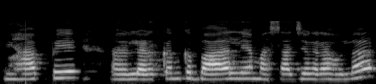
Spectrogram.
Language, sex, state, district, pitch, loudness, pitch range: Bhojpuri, female, Uttar Pradesh, Varanasi, 250 Hz, -20 LUFS, 240-270 Hz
